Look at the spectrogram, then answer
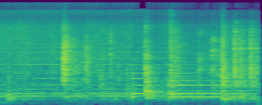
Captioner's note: door closes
